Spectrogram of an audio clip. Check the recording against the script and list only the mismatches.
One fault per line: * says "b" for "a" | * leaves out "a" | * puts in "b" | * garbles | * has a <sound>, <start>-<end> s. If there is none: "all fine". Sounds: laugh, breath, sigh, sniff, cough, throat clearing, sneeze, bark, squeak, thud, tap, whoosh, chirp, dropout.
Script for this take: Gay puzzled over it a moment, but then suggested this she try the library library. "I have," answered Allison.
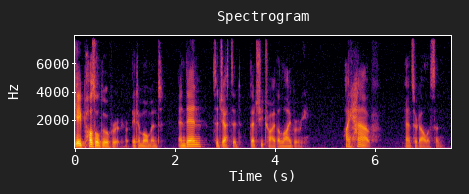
* says "and" for "but"
* says "that" for "this"
* leaves out "library"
